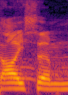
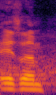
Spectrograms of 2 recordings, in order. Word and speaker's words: Isom: Yeah, I think we were pronouncing his name wrong in the first half. We believe it's Isom, not Ism.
